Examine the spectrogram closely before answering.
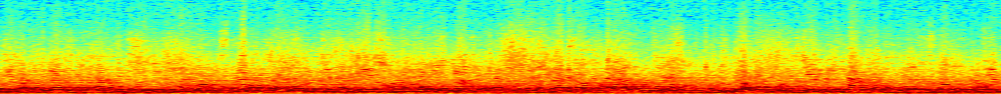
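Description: A crowd of men and women chatter all around in an echoing underground station.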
